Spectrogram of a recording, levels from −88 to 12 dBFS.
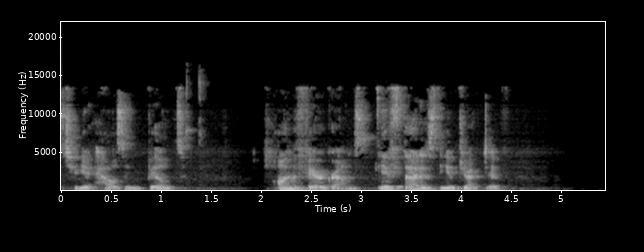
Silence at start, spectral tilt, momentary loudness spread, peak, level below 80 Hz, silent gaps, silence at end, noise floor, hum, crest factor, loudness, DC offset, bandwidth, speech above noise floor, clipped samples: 0 s; -3.5 dB/octave; 9 LU; -8 dBFS; -78 dBFS; none; 1.05 s; -74 dBFS; none; 16 dB; -22 LUFS; under 0.1%; 15.5 kHz; 52 dB; under 0.1%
